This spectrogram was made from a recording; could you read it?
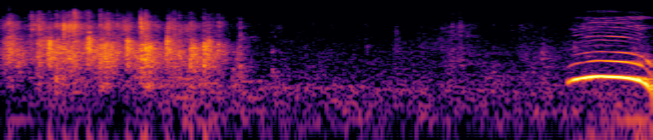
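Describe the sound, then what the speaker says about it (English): Audience applause at a building dedication ceremony: a brief burst of clapping that fades after a couple of seconds into quiet room tone, followed by a loud, rising whoop from one voice. "Please clap your hands for Ms."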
